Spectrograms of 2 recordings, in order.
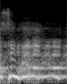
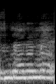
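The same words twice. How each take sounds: First: Put-on high, childlike cry of सुभान अल्लाह; childlike Subhan Allah. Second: सुभान अल्लाह called out loud with eager energy; eager exclamation. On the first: Preacher shows the crowd how children say it, high and childlike. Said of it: "बचा के बोलता". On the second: Preacher urges the crowd to cry out eagerly, loud. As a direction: burst out with सुभान अल्लाह, louder. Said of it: "मचल के बोल दो". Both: Shown as a demonstration.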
